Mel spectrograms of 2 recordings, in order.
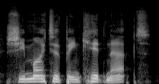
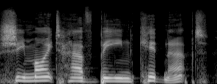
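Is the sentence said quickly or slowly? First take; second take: quickly; slowly. First: It is said quickly with the words reduced. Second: It is said slowly with each word clear.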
